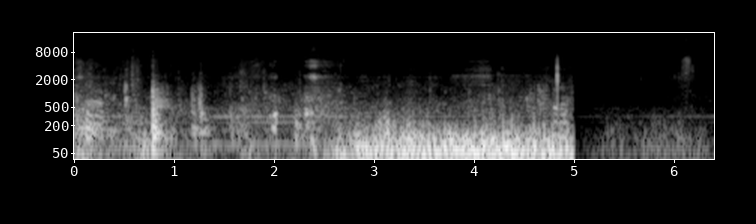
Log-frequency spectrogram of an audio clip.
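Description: Knocks and bumps of handling on the deck of a small fibreglass fishing boat, then a loud low rumble of wind buffeting the microphone for about two seconds that cuts off suddenly.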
